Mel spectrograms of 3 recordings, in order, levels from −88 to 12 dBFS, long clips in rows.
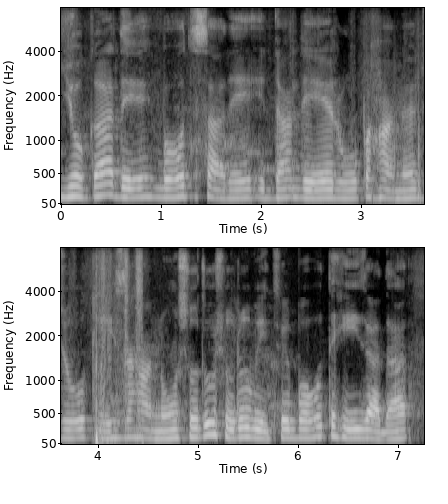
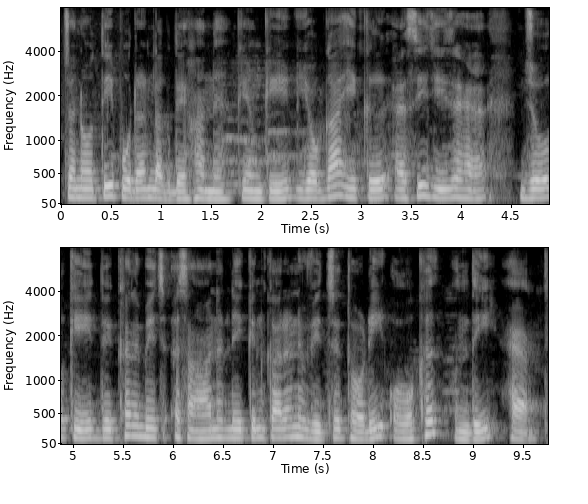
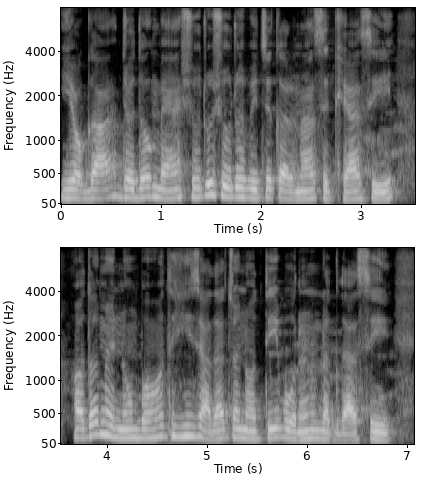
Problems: none marked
